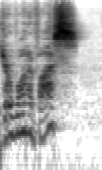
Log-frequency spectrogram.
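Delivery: faint, very quiet, barely-there whisper. Game master voicing a woman who leans in toward a player: whispering. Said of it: "leans in and whispers".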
